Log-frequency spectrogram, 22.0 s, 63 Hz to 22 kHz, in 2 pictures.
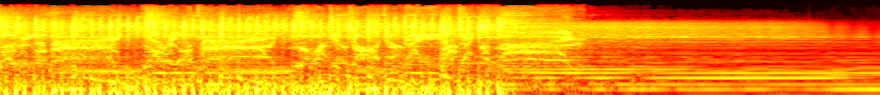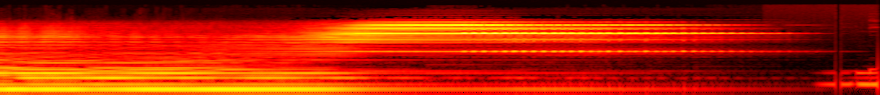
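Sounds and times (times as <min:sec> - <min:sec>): distorted electric guitar chord ringing: 0:00.0 - 0:22.0
pulsing effect-laden guitar tone: 0:00.0 - 0:22.0.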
